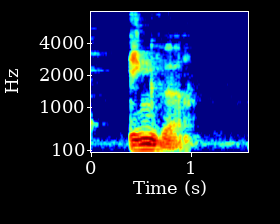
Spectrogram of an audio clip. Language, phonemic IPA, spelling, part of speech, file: German, /ˈɪŋvər/, Ingwer, noun, De-Ingwer.ogg
- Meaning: ginger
